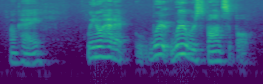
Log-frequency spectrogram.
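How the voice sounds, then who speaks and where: There is vocal fry in this woman's voice. Her pitch swings very widely. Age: 60s. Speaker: political commentator. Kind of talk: opinion monologue. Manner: halting.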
